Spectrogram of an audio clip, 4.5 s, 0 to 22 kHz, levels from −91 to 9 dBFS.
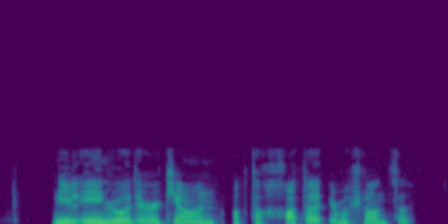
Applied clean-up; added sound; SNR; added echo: none; none; none; none.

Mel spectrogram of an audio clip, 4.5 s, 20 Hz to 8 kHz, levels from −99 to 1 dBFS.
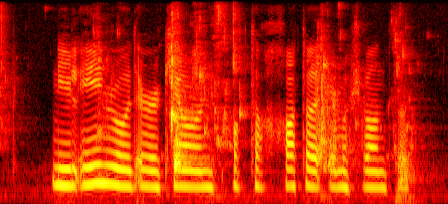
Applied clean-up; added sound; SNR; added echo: none; Raindrop; 7 dB; none.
